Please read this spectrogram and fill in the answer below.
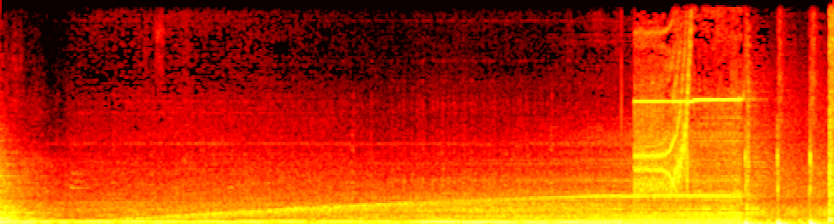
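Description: Synthesizer music: a low sustained drone under a pitch sweep that rises slowly over about five seconds, like a revving engine, with high gliding tones near the end. Drum kit hits come in just before the end.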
